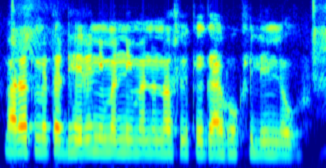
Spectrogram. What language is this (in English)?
Bhojpuri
